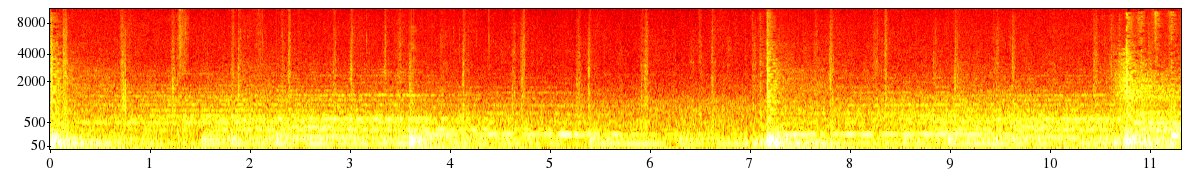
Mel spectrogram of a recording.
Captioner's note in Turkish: Ayak Sesleri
